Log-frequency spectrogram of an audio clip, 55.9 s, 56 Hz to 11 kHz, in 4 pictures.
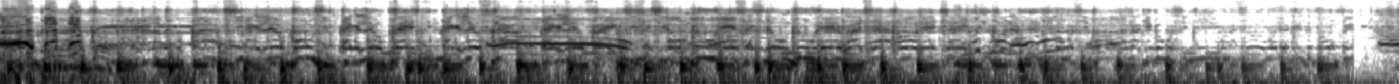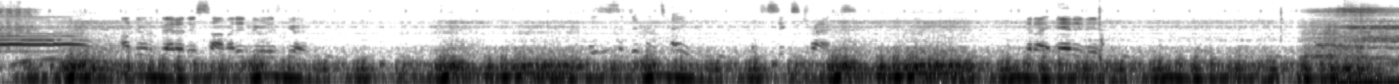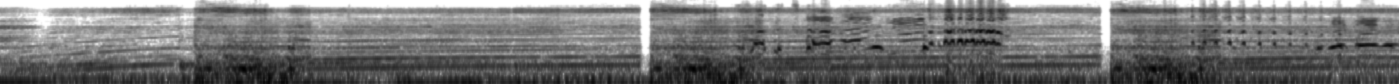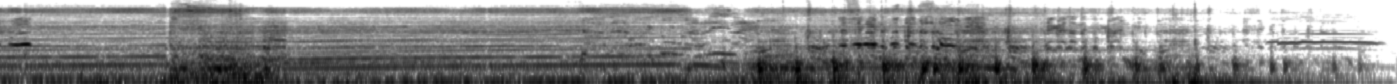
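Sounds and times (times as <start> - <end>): car engine and road noise: 0.0 - 55.9.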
